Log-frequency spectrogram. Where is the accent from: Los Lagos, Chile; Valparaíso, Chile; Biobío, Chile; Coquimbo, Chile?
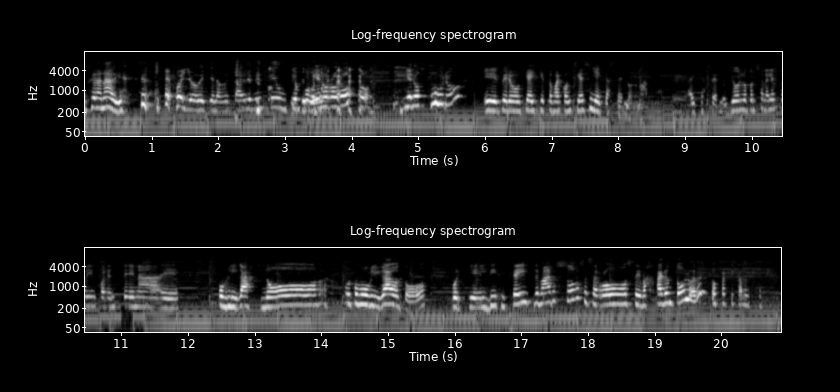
Valparaíso, Chile; como wanderina, soy nacida, criada en Valparaíso, así que mi corazón es verde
